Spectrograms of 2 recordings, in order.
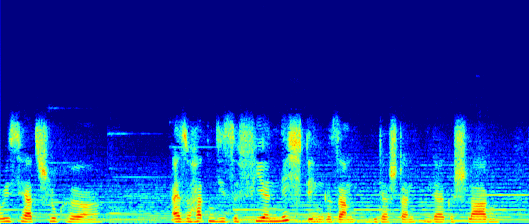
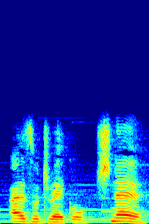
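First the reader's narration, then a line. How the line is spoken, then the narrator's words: Angry. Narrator (German): sagte der Mann mit dem brutalen Gesicht wütend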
